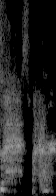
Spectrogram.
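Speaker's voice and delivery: soft resigned whisper; sighed whisper. Real, not acted. Shrugging off the speculation in a soft sighing whisper. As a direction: let it out on a sigh.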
